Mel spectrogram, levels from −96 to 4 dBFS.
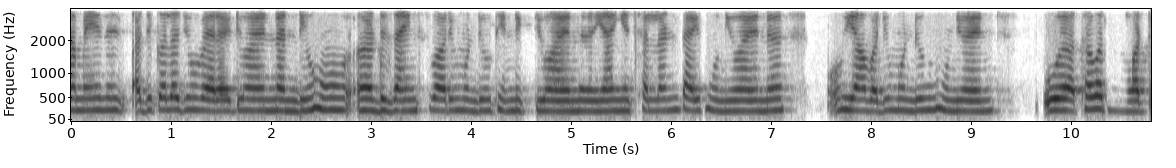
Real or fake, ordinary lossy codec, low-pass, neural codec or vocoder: real; none; 3.6 kHz; none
